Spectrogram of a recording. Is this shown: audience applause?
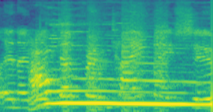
no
